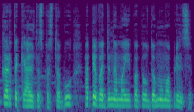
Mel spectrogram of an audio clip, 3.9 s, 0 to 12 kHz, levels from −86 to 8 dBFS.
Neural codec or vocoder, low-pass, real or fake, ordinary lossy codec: none; 10.8 kHz; real; AAC, 48 kbps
